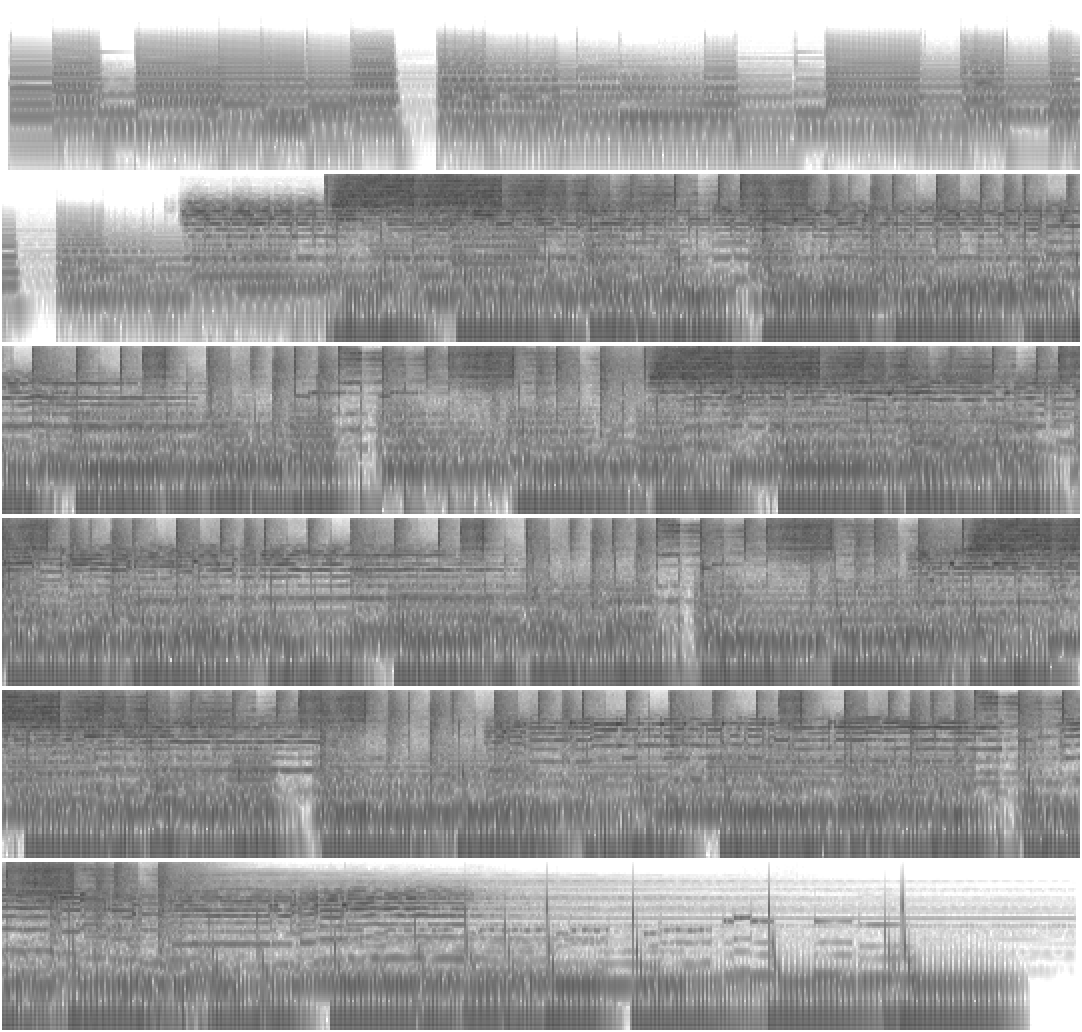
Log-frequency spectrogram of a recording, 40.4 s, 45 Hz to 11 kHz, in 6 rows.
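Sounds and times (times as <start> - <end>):
keyboard: 0.0 - 40.3
guitar: 7.8 - 39.5.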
